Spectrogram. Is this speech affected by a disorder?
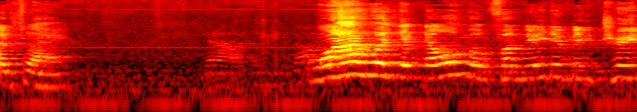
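Yes: cerebral palsy.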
